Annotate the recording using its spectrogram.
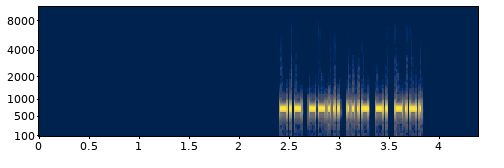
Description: Morse code, heard as a keyed tone, about 50 wpm, 700 Hz. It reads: K7VNC
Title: USA Call Signs - 5 Characters - Repeated 3x - 50wpm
